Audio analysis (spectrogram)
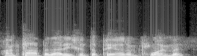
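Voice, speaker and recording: A man's voice: fairly low pitch, lively intonation, quick pace, slightly rough. A man hosting a radio call-in advice show, talking off the cuff in a blunt, argumentative way and readily cutting in. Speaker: radio call-in host giving money advice. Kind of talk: phone-in advice, unscripted conversation. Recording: roomy, dull lo-fi radio tape.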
